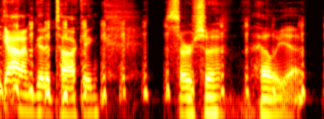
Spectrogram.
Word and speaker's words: Saoirse: She said, we're watching a movie and she said, is that Cersei Roman's husband? – Damn. – And I was like, well, first of all, it's Saoirse Ronan, but also, can you blame her? – I mean, no.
